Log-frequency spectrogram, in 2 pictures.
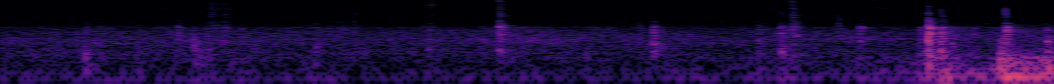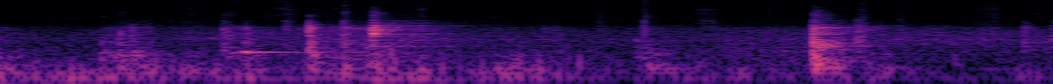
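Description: Rear double doors of an enclosed box trailer being unlatched and opened: a run of metal clicks and clacks from the latch handle and lock bar, with a short squeak in the middle, then one sharp, louder knock near the end as the door comes free and swings open.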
